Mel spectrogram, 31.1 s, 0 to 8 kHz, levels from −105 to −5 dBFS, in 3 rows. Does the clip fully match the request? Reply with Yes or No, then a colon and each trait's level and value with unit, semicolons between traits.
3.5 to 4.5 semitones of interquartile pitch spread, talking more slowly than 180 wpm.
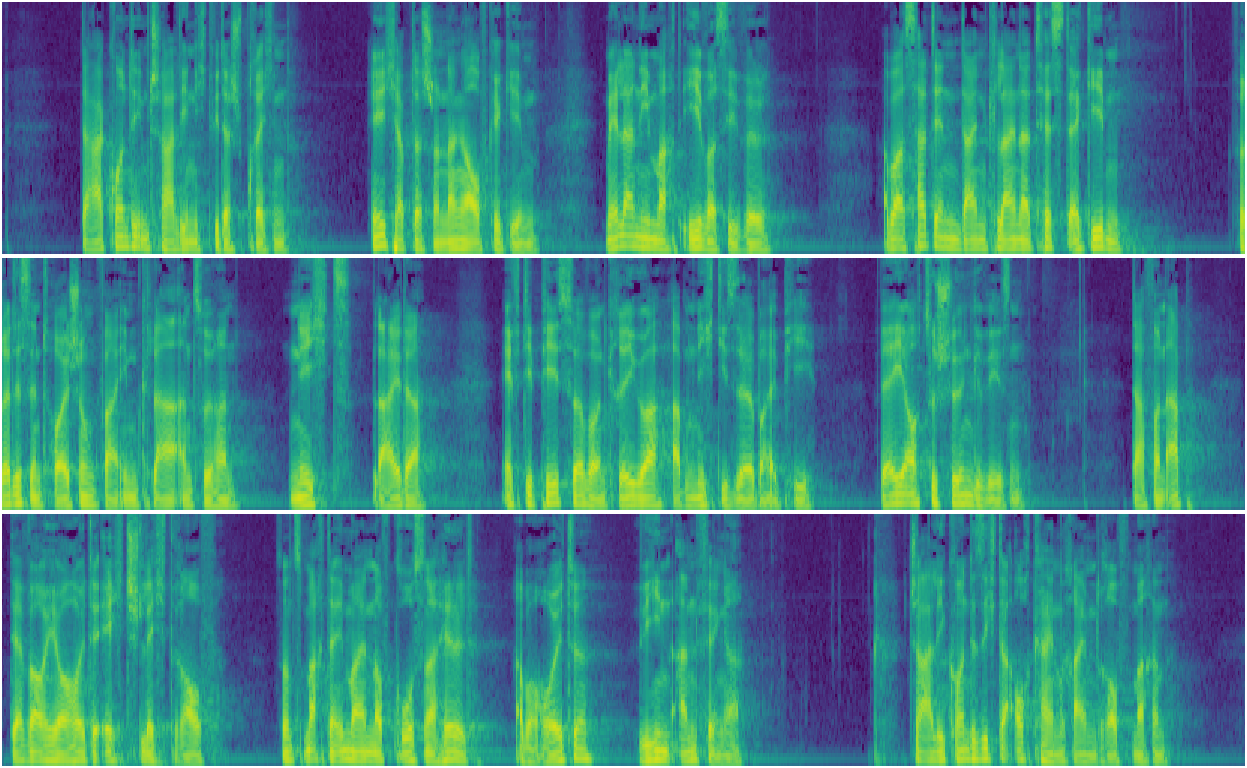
Yes: average, 3.9 semitones; average, 150 wpm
